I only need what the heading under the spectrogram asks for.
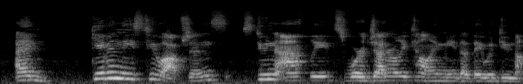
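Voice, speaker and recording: A woman's medium-pitched voice at a very fast pace, with lively intonation against noticeable background noise. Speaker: sports social scientist. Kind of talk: conference presentation.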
